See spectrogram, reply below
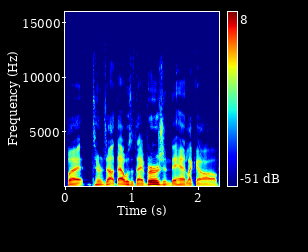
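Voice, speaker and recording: A man co-hosting a podcast, retelling film scenes in an animated, casual way with some swearing. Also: medium pitch, fast, smooth, no room sound, studio quality. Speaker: podcast co-host. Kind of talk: casual movie review chat.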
